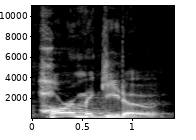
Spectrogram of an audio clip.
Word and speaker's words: Har Megiddo: The Hebrew word is Har Megiddo. That's literally how that word would be pronounced in Hebrew.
